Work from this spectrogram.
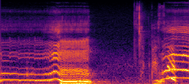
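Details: Vocal Basset Hound asking for hugs, giving a long harmonic moaning howl that rises then drops into a deep groan, followed after a pause by a brief rising whine.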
